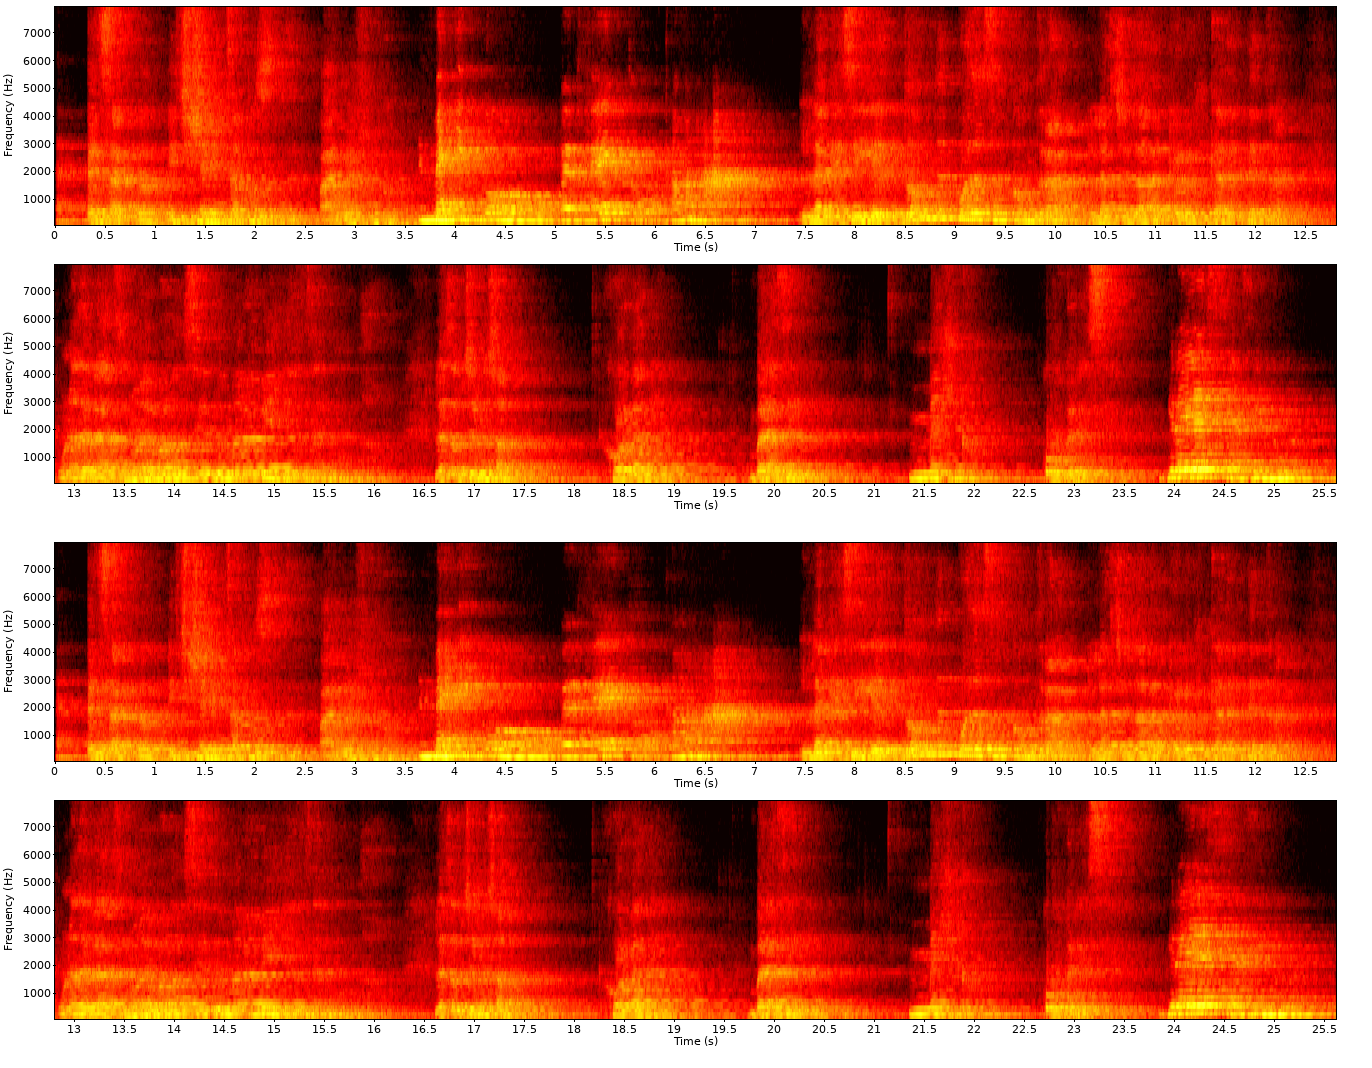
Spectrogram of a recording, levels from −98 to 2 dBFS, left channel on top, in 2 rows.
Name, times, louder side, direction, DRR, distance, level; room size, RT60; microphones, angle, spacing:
voice 1, 0.3-3.4 7.4-16.0 16.3-17.4 18.3-18.9 19.7-20.3 21.3-22.0 22.7-23.4, equal, 5° left, -7 dB, 1.6 m, -29 dB
voice 2, 3.6-7.1 13.0-13.1 19.7-19.9 23.9-25.2, left 1 dB, 40° left, -5 dB, 2.4 m, -26 dB
17.0 x 12.5 x 3.4 m, 2.4 s
head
